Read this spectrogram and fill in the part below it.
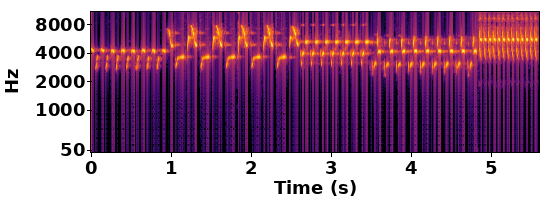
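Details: Tutor recording of European goldfinch song for training birds: continuous rapid high twitters, liquid chirped phrases and trills, closing with a harsh, dense buzzing rattle.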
